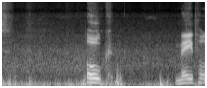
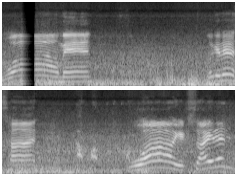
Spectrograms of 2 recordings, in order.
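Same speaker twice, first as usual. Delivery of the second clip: high, drawn-out cooing at the dog; 8 semitones higher, much slower than usual. Real, not acted. Owner cooing at excited Daisy at the lookout in high baby talk.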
